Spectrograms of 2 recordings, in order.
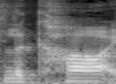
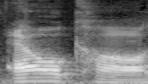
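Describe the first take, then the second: First: The word begins with a 'la' sound. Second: The word begins with an 'el' sound. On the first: The speaker calls it wrong. "I know I mispronounced Lakar" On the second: The speaker calls it right. "It's meant to be pronounced Elcar"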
